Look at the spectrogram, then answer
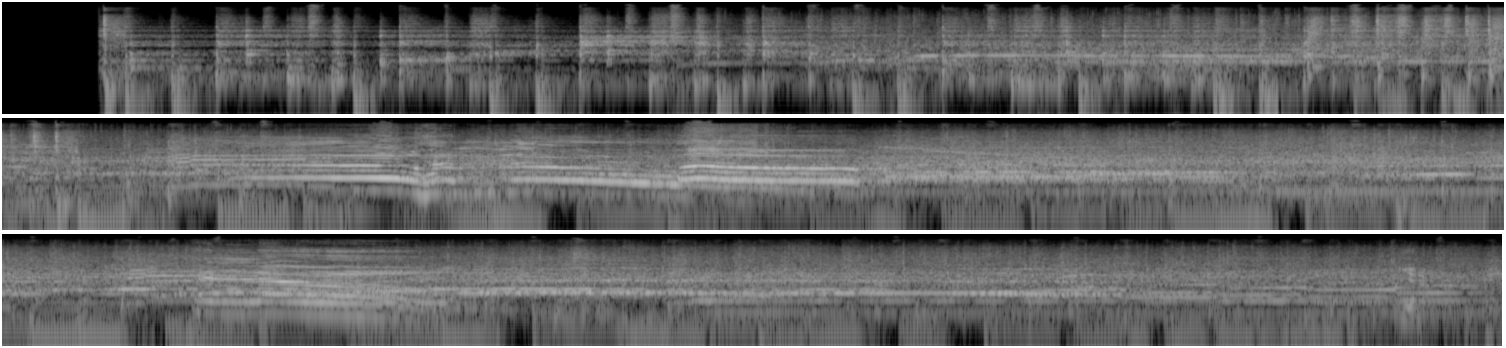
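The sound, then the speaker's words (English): Steady crowd applause with cheering and shouting voices, joined partway through by rising and falling whistles, holding at a loud, even level throughout. “Thank you for that nice round of applause.”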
